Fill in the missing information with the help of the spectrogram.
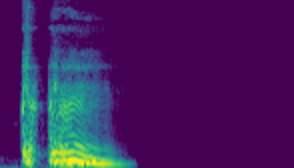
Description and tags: clearing throat
Clear throat for a game character
character, clear, throat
